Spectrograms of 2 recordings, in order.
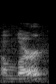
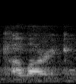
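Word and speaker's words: Alaric: Was it Alur? Allaric. Allaric. Yes. Can you spell that?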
